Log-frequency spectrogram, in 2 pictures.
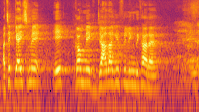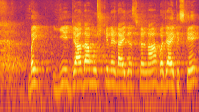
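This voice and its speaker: High-voiced teacher man in an echoey hall. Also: fairly even intonation, normal speed. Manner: keeps asking the class questions and answering them himself. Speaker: English teacher. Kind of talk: classroom lesson explaining mock test answers. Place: classroom with students. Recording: echoey hall with faint background hum.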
